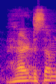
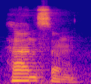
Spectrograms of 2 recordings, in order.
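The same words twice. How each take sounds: First: The d sound is pronounced. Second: The d sound is silent. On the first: The speaker calls it wrong. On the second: The speaker calls it right.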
